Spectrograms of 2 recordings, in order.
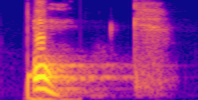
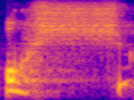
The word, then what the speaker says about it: och: Because if you read this, you might think that it should sound like osh or och.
